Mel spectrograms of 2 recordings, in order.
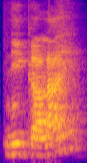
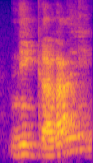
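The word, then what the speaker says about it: Николай: Nikolai, fíjese que la O no lleva acento, por lo tanto pronunciamos A. Nikolai Rimsky-Korsakov.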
